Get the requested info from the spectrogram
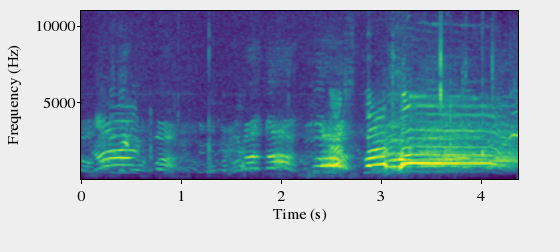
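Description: Footballers and onlookers shouting as a goal goes in. The voices start as short calls and rise about three seconds in into long, held cheering yells.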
